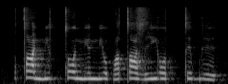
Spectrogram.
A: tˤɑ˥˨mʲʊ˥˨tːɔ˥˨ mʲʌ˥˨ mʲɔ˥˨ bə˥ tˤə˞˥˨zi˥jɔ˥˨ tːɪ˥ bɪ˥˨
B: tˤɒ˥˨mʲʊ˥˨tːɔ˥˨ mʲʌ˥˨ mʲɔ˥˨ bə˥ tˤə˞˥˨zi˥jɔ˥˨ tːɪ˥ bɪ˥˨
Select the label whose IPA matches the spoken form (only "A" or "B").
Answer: A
